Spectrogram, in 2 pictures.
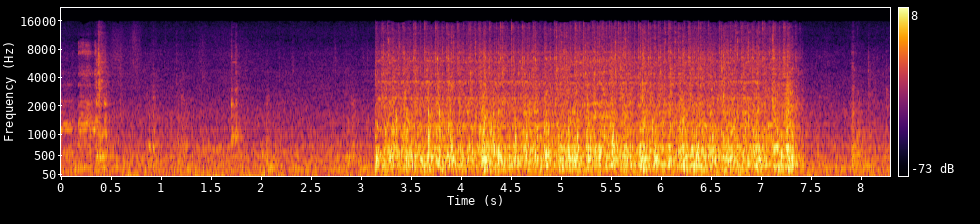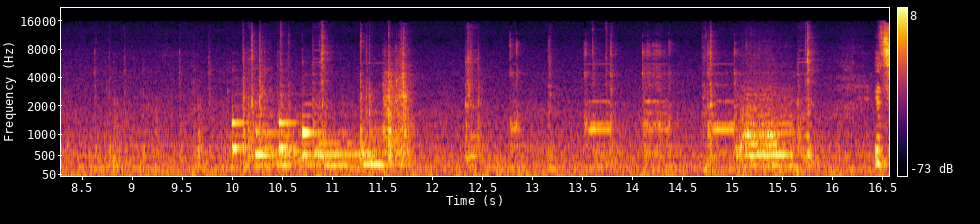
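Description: A multi-needle embroidery machine stitches a watermelon and small hearts design. A dense, loud burst of rapid mechanical stitching runs for several seconds, followed by quieter intermittent ticking and short stitching runs, with no talk.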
